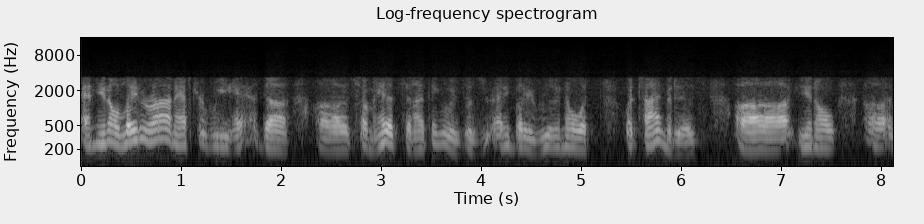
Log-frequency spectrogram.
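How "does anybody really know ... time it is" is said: ordinary talk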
